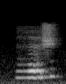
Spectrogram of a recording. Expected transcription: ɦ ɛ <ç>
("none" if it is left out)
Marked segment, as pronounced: ʒ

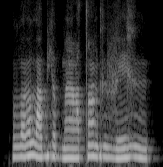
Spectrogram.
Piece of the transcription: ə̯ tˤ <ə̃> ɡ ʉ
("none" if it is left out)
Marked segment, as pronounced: ə̃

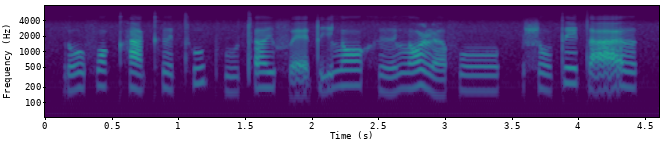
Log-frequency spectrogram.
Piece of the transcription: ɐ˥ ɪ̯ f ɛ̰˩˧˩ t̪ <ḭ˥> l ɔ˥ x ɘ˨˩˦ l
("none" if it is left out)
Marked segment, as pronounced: ḭ˥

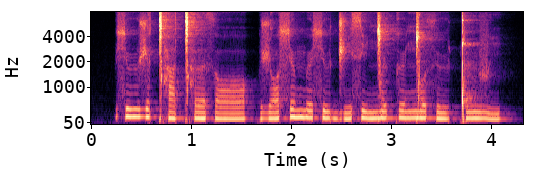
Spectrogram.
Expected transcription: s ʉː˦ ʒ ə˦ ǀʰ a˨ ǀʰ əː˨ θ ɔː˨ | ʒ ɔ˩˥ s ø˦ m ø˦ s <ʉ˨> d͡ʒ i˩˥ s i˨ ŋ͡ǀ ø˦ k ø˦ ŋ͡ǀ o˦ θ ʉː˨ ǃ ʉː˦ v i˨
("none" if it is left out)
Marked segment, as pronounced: ʉ˨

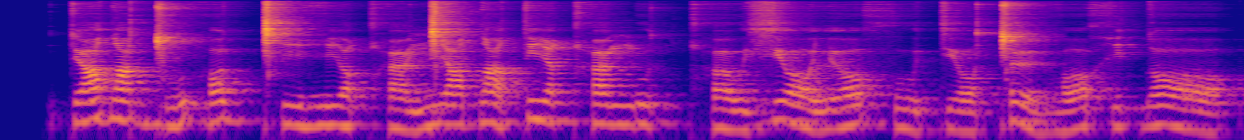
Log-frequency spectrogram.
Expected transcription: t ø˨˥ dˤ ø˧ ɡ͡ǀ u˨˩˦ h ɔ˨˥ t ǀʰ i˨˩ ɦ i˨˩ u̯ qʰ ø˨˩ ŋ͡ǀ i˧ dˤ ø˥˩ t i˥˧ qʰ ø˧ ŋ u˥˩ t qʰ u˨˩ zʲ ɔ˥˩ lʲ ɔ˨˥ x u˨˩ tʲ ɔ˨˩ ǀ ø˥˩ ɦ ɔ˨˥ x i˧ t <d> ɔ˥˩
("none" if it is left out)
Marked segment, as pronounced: d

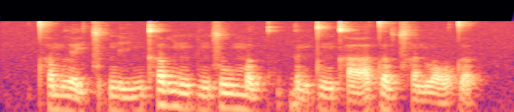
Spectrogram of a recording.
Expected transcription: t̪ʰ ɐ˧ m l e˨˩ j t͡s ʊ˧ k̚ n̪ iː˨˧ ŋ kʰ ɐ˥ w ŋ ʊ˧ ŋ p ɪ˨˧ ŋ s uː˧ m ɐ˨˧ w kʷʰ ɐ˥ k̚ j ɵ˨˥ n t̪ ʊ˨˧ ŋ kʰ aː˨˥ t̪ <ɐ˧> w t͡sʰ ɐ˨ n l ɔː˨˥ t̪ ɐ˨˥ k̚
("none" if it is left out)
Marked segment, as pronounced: ɐ˧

